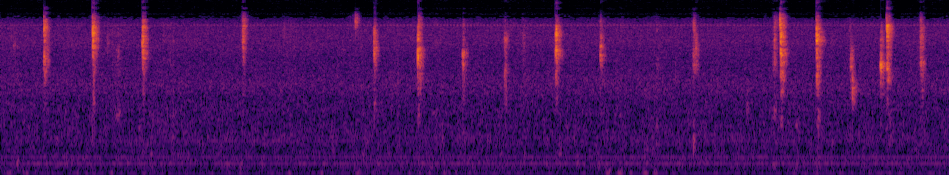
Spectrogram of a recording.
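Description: Irregular crisp crunching clicks of a butter-grilled shrimp being chewed shell and all, coming more often near the end, over a faint steady hum.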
